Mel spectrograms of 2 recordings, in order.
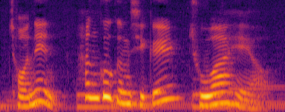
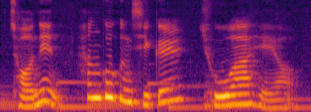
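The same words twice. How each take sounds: No difference in how they are said.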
